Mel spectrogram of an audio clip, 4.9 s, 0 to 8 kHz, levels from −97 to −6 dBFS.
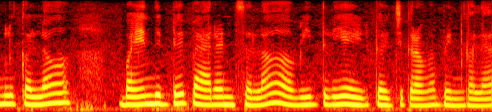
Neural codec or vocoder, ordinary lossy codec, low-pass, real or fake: none; none; none; real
